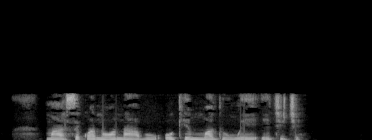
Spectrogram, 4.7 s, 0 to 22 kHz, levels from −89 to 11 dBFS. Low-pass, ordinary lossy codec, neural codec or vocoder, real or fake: 7.2 kHz; MP3, 48 kbps; none; real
